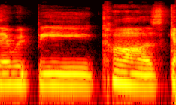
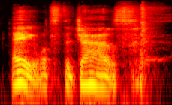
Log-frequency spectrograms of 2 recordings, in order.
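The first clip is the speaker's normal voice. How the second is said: acted fifties teenager voice, slow; 3 dB quieter than usual. Trying out a fifties teen voice, clicking fingers: put-on fifties teen voice. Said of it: "I need to click my fingers when I'm doing it".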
